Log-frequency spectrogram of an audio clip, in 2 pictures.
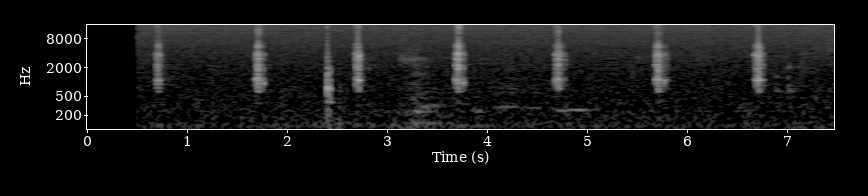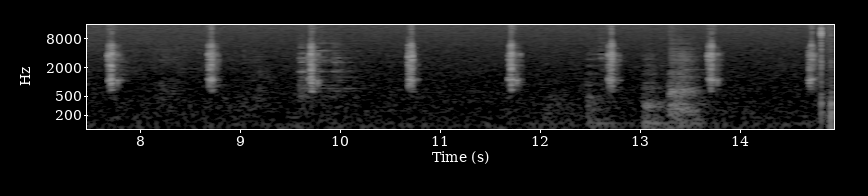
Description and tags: Sound of typical clock.
Tic-tac, Watch, Clock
